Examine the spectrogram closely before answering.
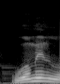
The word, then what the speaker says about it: woman: Woman lamb with the sound at the end versus women limen with the I sound. It's subtle but important.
